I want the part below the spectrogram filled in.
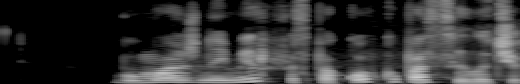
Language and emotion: Russian, positive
